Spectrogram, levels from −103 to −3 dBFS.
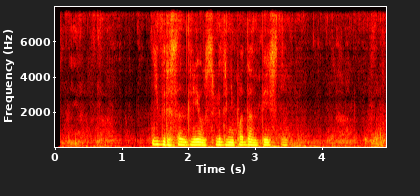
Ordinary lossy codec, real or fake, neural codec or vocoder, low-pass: none; fake; codec, 16 kHz, 4.8 kbps, FACodec; none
